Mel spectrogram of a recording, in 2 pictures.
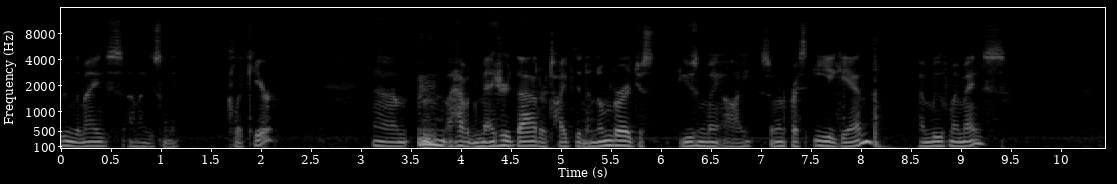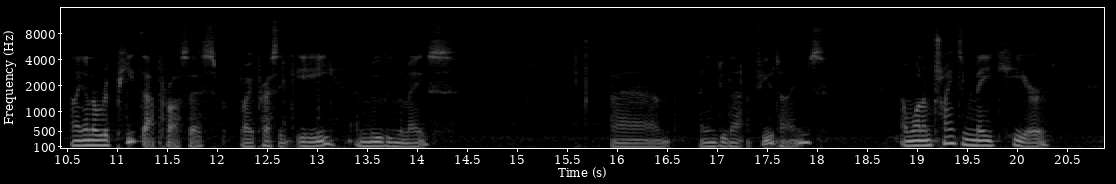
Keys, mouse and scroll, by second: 7.7 e, 10.4 click, 11.0 e, 12.1 click, 12.6 e, 14.9 click, 15.5 e, 16.5 click, 17.1 e, 18.6 click, 19.4 e, 20.6 click.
